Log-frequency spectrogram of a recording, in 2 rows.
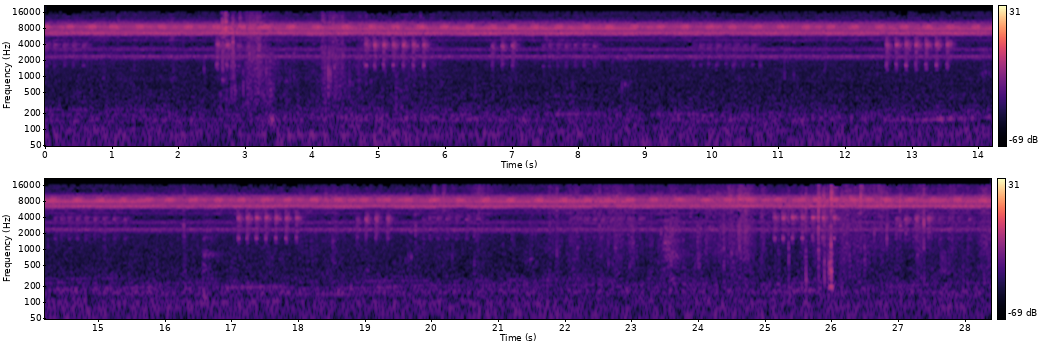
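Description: Night chorus of crickets and other insects: a steady high-pitched trill over a lower steady buzz, with shorter pulsed chirps coming and going every few seconds. A few faint clicks, the sharpest about 26 seconds in.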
